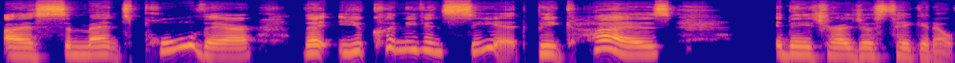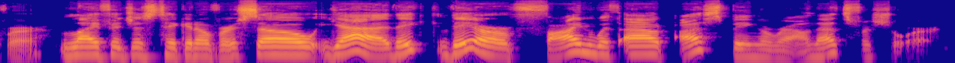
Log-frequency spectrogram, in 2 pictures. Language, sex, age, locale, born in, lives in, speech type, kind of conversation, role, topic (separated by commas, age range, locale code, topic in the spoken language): English, female, 45-49, en-US, United States, United States, conversation, podcast, host, How does protecting wildlife benefit both nature and people?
